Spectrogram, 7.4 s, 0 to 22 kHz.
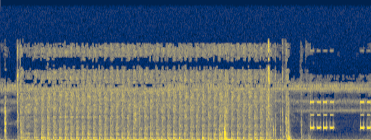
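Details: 2018 Nissan Sentra 1.8, about 35,000 miles, cranking with cam and coolant temperature sensors unplugged for testing; steady starter cranking about five seconds, never catching, then a chime. Crank no start; ECM coil control suspected.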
